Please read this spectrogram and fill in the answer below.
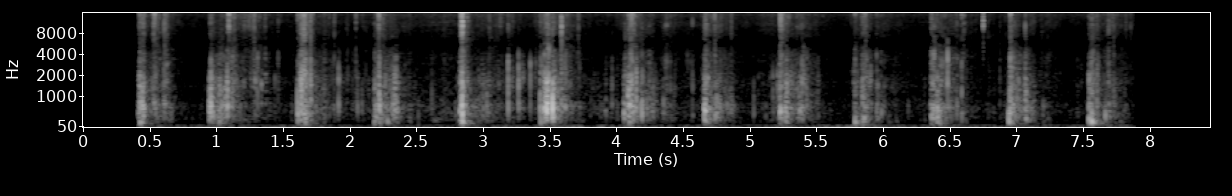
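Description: Footsteps at a steady walking pace, a little under two steps a second, starting shortly after the beginning and stopping just before the end.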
